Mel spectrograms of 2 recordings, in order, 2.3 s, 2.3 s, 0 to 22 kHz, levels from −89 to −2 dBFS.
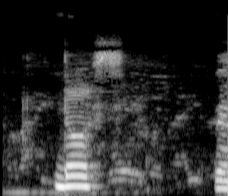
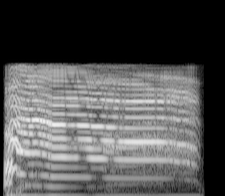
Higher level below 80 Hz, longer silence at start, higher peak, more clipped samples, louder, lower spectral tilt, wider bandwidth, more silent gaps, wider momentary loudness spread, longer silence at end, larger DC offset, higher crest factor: about the same, -54 dBFS vs -52 dBFS; first, 0.2 s vs 0.05 s; about the same, -2 dBFS vs -2 dBFS; neither; second, -14 LUFS vs -11 LUFS; first, -5.5 dB/octave vs 3.5 dB/octave; first, 9.4 kHz vs 6 kHz; neither; first, 16 LU vs 9 LU; second, 0 s vs 0.25 s; neither; about the same, 16 dB vs 12 dB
